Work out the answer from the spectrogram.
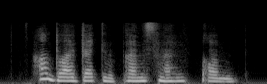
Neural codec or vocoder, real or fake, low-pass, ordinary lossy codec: codec, 16 kHz, 0.5 kbps, FreqCodec, smaller model; fake; 7.2 kHz; MP3, 32 kbps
